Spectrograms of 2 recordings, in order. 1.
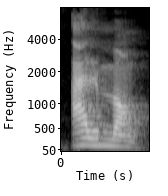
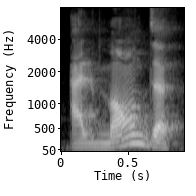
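Le son D final est muet. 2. Le son D final est prononcé.

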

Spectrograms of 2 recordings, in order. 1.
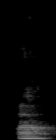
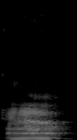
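La voyelle nasale est facile et relâchée. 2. La voyelle nasale est forcée et exagérée. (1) "Non, juste un, ça va. Relax" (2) "Ce n'est pas la peine de faire un"

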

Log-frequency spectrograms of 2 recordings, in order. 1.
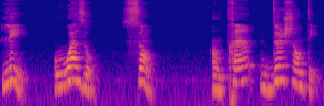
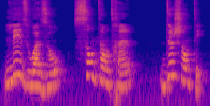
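Chaque mot est prononcé séparément, sans liaison. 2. Les mots sont liés entre eux par des liaisons. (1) "On ne va pas dire" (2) "on va prononcer les liaisons ensemble et les blocs de mots ensemble"

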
